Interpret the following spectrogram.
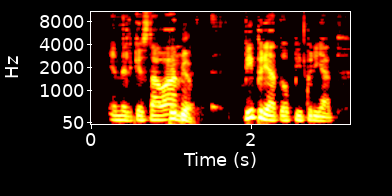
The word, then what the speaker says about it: Pripyat: Entonces había una ciudad o un lugar llamado Pripyat, en el que estaban Pripyat. Sí, con acento en la I. Pripyat.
